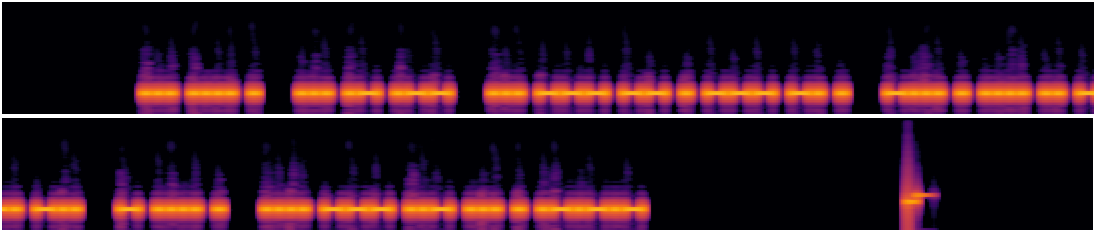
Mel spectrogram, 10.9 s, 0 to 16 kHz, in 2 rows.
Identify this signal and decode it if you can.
Morse code, heard as a keyed tone, about 37 wpm, 690 Hz. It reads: SHE SAW SOMEONE BEHIND THE HOUSE.
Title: Sentences from Top 1000 Words - Review Part 4 - 40wpm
